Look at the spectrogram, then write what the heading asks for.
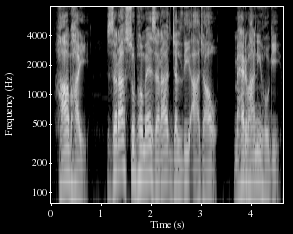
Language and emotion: Urdu, neutral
